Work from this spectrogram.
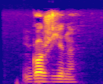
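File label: "гожйыны", Komi, male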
